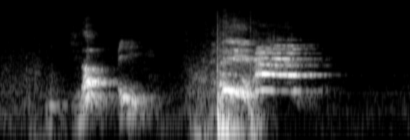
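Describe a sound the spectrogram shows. A man lets out short, loud shouts up close.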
